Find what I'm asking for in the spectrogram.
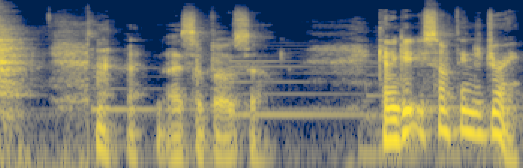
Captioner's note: chuckles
